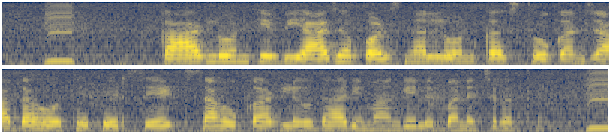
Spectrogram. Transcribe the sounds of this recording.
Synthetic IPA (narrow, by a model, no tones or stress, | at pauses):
kaːɾloːnkebʱiaːd͡ʒɐpəɾsnəlːoːnkast̪ʰoːkənd͡ʒaːd̪aɦoːt̪epʰɪɾseːʈsaːɦukaːɾleʊd̪ʱaːɾimãːŋ̆ɡelebɐnɪt͡ʃɾət̪ʰeː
